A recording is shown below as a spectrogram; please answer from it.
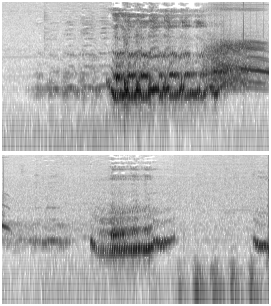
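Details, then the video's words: Red fox giving harsh, wavering, nasal calls in two loud bursts, each about a second long, the first breaking into a rough scream, with quieter low rumbling between them. "fox sounds"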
